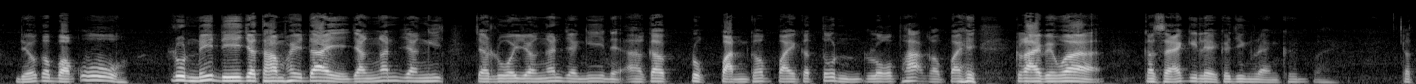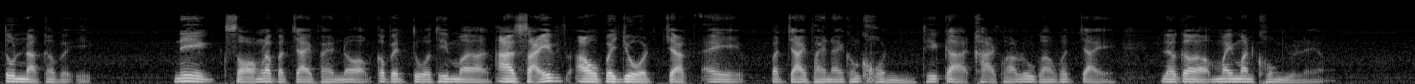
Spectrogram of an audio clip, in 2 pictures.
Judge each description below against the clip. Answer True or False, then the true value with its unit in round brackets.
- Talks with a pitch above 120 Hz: True (130 Hz)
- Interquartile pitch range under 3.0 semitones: False (3.8 semitones)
